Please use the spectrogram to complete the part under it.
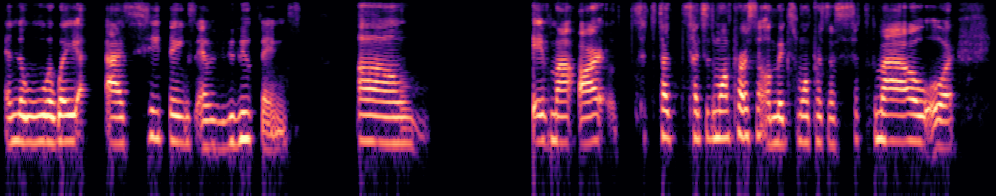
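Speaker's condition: Stuttering; repeated sounds, prolonged sounds

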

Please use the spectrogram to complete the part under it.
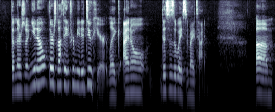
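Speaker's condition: No condition

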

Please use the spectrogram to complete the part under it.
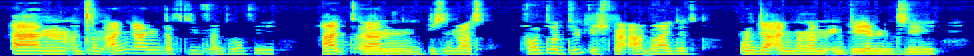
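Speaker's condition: Spinal muscular atrophy; uses wheelchair

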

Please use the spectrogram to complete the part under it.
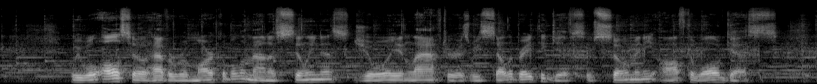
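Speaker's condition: No condition

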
